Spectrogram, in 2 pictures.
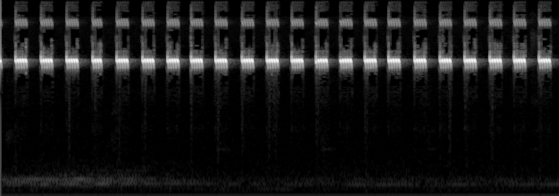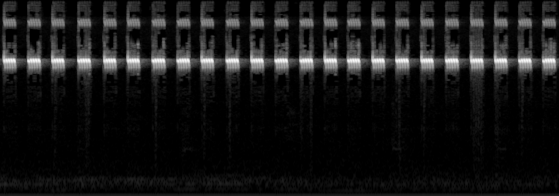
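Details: A male cricket on a summer evening keeps up an unbroken run of bright, high-pitched chirps, roughly four per second, evenly spaced and uniform in loudness throughout, with nothing else audible.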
